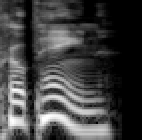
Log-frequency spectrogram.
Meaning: 1. An aliphatic hydrocarbon, C₃H₈, a constituent of natural gas 2. LPG
- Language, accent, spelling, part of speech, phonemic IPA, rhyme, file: English, US, propane, noun, /ˈpɹoʊpeɪn/, -eɪn, En-us-propane.ogg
